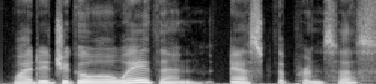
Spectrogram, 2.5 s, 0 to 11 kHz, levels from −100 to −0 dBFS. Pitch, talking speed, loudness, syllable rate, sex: 205 Hz, 215 wpm, -16 LUFS, 5.3 syllables/s, female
